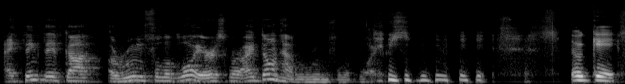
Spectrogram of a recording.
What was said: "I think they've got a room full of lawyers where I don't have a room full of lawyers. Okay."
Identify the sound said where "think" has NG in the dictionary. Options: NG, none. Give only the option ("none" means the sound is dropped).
NG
